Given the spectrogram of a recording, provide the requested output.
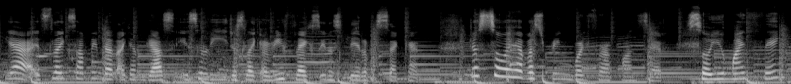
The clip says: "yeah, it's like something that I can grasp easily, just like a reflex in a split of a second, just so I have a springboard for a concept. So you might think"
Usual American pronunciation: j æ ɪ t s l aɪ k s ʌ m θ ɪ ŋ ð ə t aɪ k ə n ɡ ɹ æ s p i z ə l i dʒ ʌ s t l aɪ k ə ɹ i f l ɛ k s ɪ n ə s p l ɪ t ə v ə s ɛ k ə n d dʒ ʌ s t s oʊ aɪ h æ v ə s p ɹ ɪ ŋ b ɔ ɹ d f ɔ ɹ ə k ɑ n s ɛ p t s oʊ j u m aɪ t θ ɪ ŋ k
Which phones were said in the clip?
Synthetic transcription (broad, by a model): j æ ɪ t s l aɪ k s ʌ m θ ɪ ŋ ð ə t aɪ k ə n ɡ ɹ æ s i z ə l i dʒ ʌ s t l aɪ k ə ɹ i f l ɛ k s ɪ n ə s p ɪ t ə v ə s ɛ k ə n d dʒ ʌ s t s oʊ aɪ h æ v ə s p ɹ ɪ ŋ b ɔ ɹ d f ɔ ɹ ə k ɑ n s ɛ p t s oʊ j u m aɪ t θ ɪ ŋ k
